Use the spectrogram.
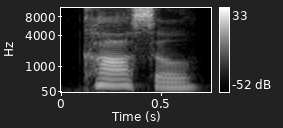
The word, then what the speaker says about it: castle: The letter T is silent in whistle, castle, listen, fasten, soften, and Christmas.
